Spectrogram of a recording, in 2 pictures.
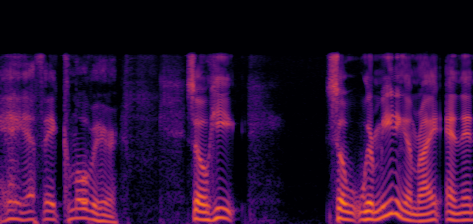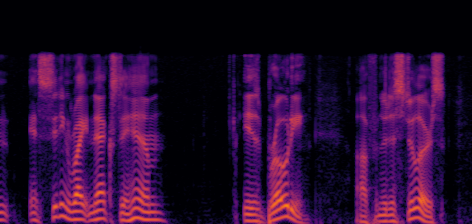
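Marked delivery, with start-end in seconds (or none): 0.0-1.2 put-on raspy voice. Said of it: "he has that raspy voice".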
